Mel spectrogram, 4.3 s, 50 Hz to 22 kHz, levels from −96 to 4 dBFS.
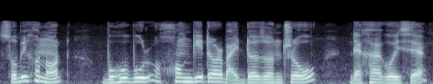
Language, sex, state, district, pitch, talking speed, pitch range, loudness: Assamese, male, Assam, Kamrup Metropolitan, 150 Hz, 95 wpm, 135-180 Hz, -13 LUFS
